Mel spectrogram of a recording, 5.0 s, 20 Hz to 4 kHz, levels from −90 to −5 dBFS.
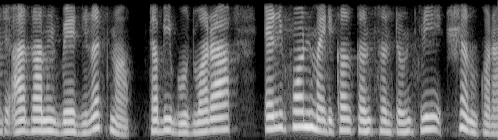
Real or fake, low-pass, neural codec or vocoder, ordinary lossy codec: fake; 3.6 kHz; autoencoder, 22.05 kHz, a latent of 192 numbers a frame, VITS, trained on one speaker; none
